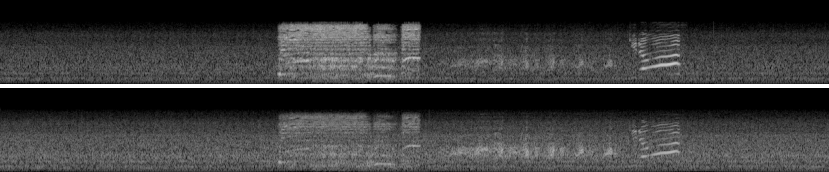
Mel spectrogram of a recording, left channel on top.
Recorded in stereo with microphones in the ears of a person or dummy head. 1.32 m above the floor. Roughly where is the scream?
Left.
